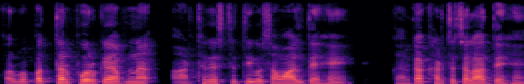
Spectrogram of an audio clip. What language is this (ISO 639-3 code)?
hin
